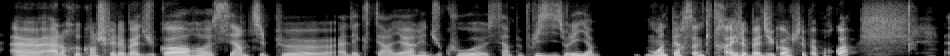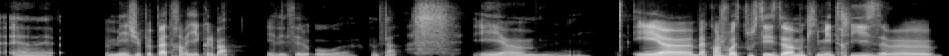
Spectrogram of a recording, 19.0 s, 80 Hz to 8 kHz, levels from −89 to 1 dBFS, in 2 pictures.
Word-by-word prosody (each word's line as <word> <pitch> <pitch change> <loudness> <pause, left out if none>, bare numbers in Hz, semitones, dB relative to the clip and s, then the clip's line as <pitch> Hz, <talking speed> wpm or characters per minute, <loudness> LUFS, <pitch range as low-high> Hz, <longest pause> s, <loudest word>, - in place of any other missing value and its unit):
Heu, - - +2
alors 170 -1 +2
que 180 - -2
quand 185 +1 -4
je - - -1
fais 200 - -2
le 180 -1 -1
bas 170 -2 +2
du 155 0 -10
corps, 225 +4 +4
c'est 190 - -7
un 155 +1 0
petit 200 +4 -6
peu, 215 +4 -8
heu, 180 -8 -2
à - - -5
l'extérieur 170 +6 -4
et 195 - -4
du 160 -1 -11
coup, 225 +4 -3
heu, 170 -4 -3
c'est 160 0 -11
un 160 - -5
peu 170 - -18
plus 195 0 -7
isolé. 175 +6 -3
Il 230 - 0
y - - 0
a 160 - -5 0.5
moins 235 +10 +2
de - - -7
personnes 220 -6 0
qui - - -7
travaillent 190 -3 +3
le - - +2
bas 185 -2 +3
du 180 0 -3
corps, 185 +5 +1
je - - -7
sais 205 - -5
pas 170 - -3
pourquoi. - - 0 1.1
Heu, 150 -2 -7 0.5
mais 160 0 -2
je 175 +2 0
peux 160 - -5
pas 165 0 +6
travailler 155 -2 -3
que 155 - -4
le - - -5
bas - - 0 0.4
et - - -9
laisser 75 - -8
le 155 - -6
haut, 160 0 -7
heu, 145 - -13 0.2
comme 145 - -13
ça. - - -7 0.8
Et 160 -6 -3
hem, 145 -4 -2 1.0
et 180 +4 +8
heu, 160 -2 +7
bah, 155 +1 +2
quand 180 - +2
je 170 - -2
vois 190 0 +6
tous 190 +1 -9
ces 190 0 0
hommes 195 +1 +7
qui 180 - -5
maîtrisent, 190 +2 0
heu 150 -1 0
170 Hz, 225 wpm, -24 LUFS, 160-195 Hz, 1.1 s, et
